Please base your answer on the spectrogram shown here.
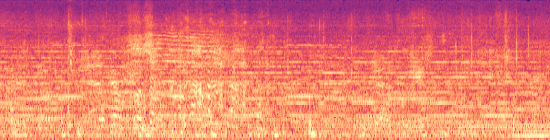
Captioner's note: graduates chatter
